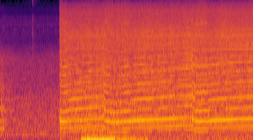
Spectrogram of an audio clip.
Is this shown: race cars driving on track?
yes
